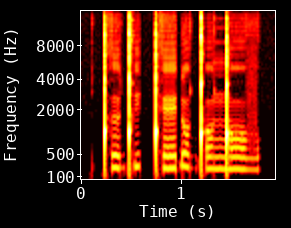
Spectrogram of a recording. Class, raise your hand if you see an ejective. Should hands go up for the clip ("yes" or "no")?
yes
